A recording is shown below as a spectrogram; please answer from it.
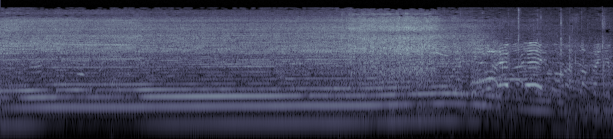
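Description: The petrol engine of a portable fire pump runs steadily at high revs, pumping water through the attack hoses. About four and a half seconds in, its pitch sags slightly, and people shout over it near the end.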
